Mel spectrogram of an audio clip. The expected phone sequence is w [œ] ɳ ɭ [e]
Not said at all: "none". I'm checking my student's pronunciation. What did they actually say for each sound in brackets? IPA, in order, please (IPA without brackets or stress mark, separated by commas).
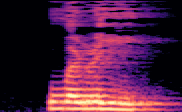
œ, i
